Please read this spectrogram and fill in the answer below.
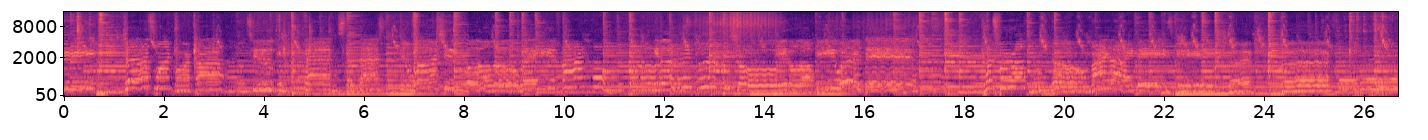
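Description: Live acoustic guitar accompanying a man and a woman singing together into microphones, with the woman's voice carrying the line later on.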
